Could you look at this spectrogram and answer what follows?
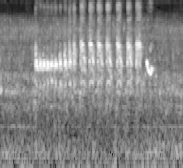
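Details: Masteran of greater green leafbird for under-powered cucak ijo to sing vigorously (kejer); a quick buzzy trill rising into sharper repeated pulses, closing with a falling slurred note.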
